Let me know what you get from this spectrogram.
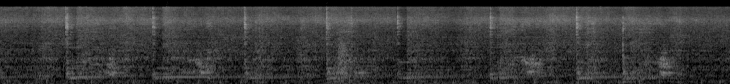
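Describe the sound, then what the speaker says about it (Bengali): Green peas stirred and fried in a pan, with a steady sizzle under regular scraping strokes of a spatula, roughly one per second, close and clear with no talking. "এইভাবে 2 মিনিট নেড়ে নেড়ে ভালো করে রান্না করে নেব মটরশুঁটি।"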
